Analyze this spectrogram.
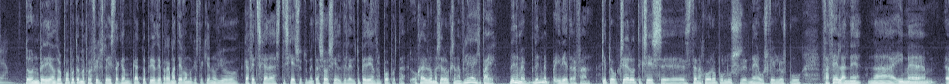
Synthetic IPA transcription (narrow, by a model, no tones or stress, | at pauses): t̪o̞npe̞ɾiɐnθɾo̞po̞po̞t̪ɐme̞pɾo̞filst̪o̞inst̪ɐɣɾɐmkɐt̪it̪oːpio̞ðiɐpɾɐɣmɐt̪e̞vomecest̪o̞ce̞nuɾʝo̞kɐfe̞t̪i̥sxɐɾɐst̪isçe̞siot̪ume̞t̪ɐso̞siɐlðilɐðit̪ope̞ɾiɐnθɾopo̞po̞t̪ɐoxɐɾiomɐseɾo̞ksinɐvliɐeçi̥pɐiðe̞nimeðe̞nime̞ḭðie̞t̪e̞ɾɐ̰fɐ̰n | ce̞t̪o̞kse̞ɾoot̪ikseɾist̪enɐxo̞ɾo̞po̞lusne̞usfiluspuθɐθe̞lɐne̞nɐime̞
